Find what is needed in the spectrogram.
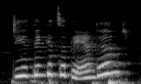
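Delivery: put-on high, worried young girl's voice; a small girl fretting over the lost cub; Runa. A narrator's reading. Little girl Runa asking Bryn about the cub, high and worried. Runa's lines in read story.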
